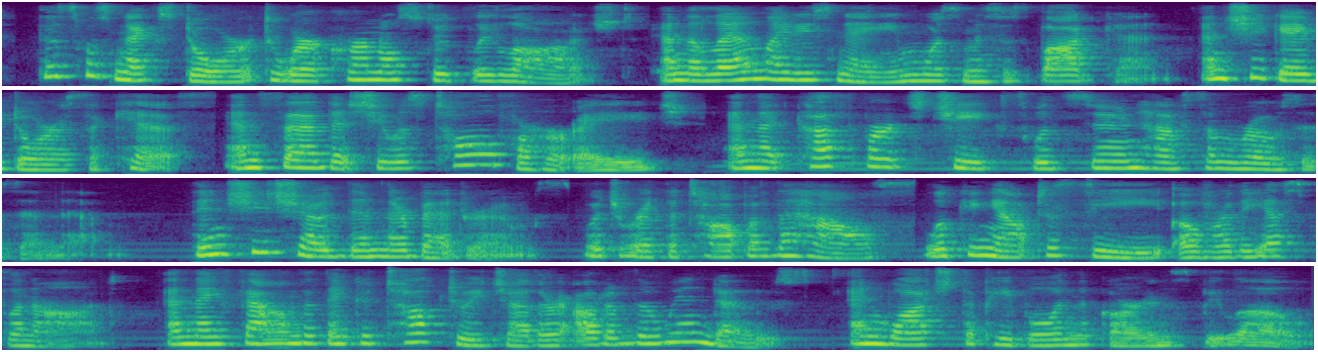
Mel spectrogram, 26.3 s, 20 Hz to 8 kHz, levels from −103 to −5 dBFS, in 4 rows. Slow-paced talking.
No: average, 195 wpm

